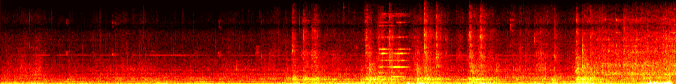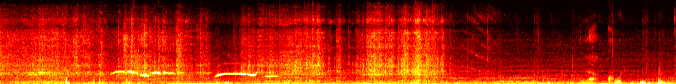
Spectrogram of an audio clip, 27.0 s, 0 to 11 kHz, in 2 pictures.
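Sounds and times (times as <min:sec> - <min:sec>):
low rumble and hiss: 0:00.0 - 0:27.0
sliding whistled notes: 0:15.7 - 0:19.5.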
